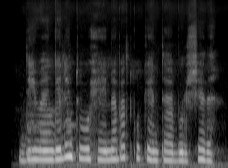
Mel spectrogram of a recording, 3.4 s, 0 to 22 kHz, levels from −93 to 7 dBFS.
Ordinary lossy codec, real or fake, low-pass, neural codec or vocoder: none; fake; none; vocoder, 44.1 kHz, 128 mel bands, Pupu-Vocoder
